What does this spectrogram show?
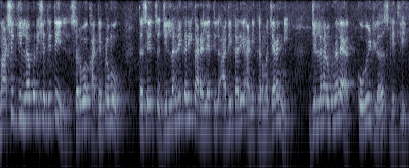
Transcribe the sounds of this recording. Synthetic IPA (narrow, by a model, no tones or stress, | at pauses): naɕik̚d͡ʑil̤ːapəɾiɕəd̪et̪iːlsəɾʋəkʰat̪epɾəmuk̚ʰ | t̪əset͡sd͡ʑil̤ːad̪ʱikaɾiːkaɾjaljat̪iːləd̪ʱikaɾiːʔaɽ̃ikəɾmət͡ɕaɾjanːḭː | d͡ʑil̤ːaɾoɡɳaljat̪̚koʋiɽləsɡʱet̪lḭː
